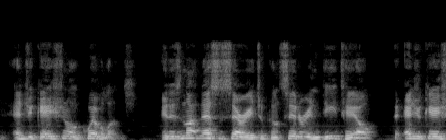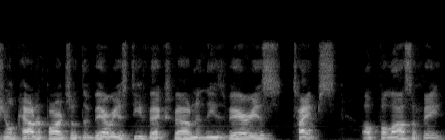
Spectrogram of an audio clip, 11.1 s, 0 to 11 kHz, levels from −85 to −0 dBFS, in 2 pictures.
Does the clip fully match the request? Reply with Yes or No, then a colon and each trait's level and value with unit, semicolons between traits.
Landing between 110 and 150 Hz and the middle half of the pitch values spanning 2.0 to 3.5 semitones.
Yes: medium, 140 Hz; average, 3.1 semitones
